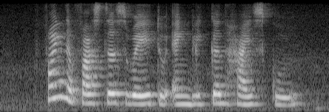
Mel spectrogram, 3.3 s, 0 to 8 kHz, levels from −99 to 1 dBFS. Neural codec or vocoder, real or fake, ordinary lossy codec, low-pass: none; real; none; 7.2 kHz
